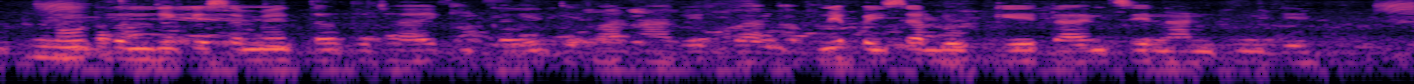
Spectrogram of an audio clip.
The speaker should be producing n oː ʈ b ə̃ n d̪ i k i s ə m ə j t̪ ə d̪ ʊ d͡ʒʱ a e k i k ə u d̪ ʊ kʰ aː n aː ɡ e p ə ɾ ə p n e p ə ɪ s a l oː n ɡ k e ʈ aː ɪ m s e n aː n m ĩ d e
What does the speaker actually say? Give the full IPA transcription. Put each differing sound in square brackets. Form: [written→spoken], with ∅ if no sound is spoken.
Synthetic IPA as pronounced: n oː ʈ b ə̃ n d̪ i k [i→e] s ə m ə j t̪ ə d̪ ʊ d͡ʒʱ a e k i k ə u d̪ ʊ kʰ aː n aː ɡ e p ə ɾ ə p n e p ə ɪ s a l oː [n→∅] ɡ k e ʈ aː ɪ m s e n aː n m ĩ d e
